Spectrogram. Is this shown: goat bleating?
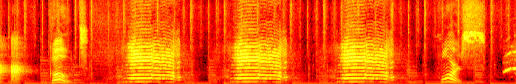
yes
